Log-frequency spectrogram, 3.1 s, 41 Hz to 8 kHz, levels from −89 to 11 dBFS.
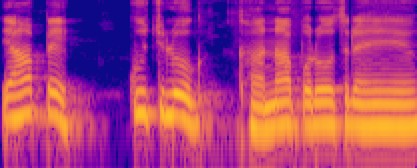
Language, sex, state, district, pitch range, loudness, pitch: Hindi, male, Chhattisgarh, Kabirdham, 155-205 Hz, -12 LUFS, 165 Hz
